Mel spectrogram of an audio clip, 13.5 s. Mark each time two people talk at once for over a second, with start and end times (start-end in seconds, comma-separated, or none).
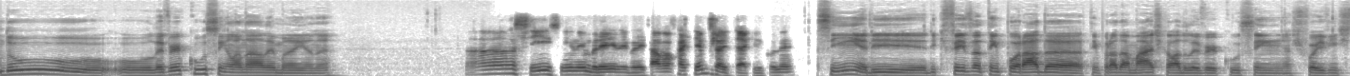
none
